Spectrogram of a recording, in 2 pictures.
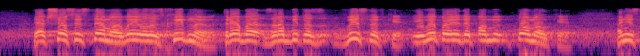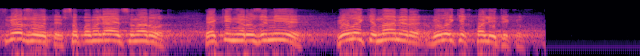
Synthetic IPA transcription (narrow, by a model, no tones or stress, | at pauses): jakʂosʲɪsʲt̪ʲeməvɨjɪvʲɪlˠəsʲxɨbnəjʊ̰t̪ɾʲebəzəɾɐbɨt̪əvɨsnɨfkʲɪivɨpɾəvʲɪt̪ɨpomʲɪlˠkʲɪ̰ | ɐnʲist̪vʲe̞rʐɨvəjɪt̪ɨʂt̪o̞pəmʲɪlʲæjɪt̪sːənɐɾo̞t̪jɐkʲijnʲɪɾəzʊmʲijɪvʲɪlˠikʲɪnamʲɪɾɨvʲɪlʲˠikʲɪxpɐlʲitʲɪkəf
